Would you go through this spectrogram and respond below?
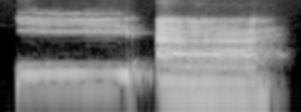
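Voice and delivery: "ee" then "ah", held vowels; drawn-out sample vowels, jaw dropping; vowel demo. Shown as a demonstration. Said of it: "go from the vowel in heat to hat".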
